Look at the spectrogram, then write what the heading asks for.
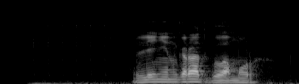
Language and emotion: Russian, neutral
